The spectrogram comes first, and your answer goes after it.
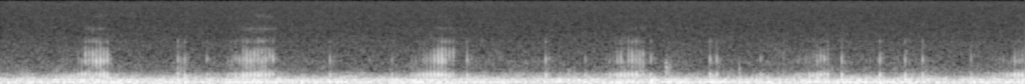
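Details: Domestic cat purring after breakfast: a steady low rumbling drone throughout, with soft breathy swells about every two seconds as the cat breathes in and out, in a quiet indoor setting.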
